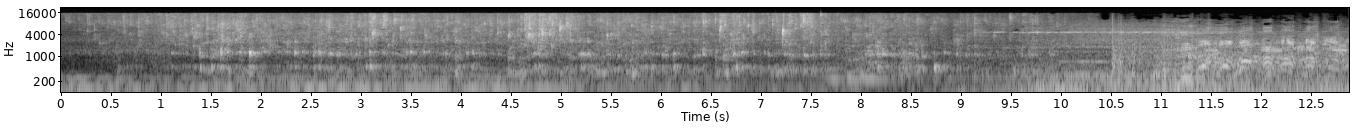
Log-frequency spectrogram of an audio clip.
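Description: A tap runs into a ceramic bathroom sink, the water splashing as hands are washed under it, over a low steady hum. Near the end a louder sound with wavering pitch comes in.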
